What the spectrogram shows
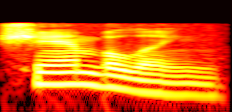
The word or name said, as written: shambling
